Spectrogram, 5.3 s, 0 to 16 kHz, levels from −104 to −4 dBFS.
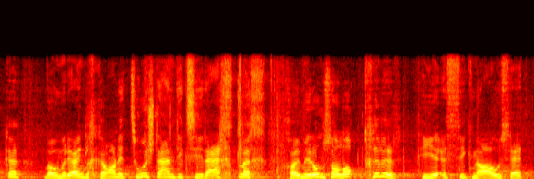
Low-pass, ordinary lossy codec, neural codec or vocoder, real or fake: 10.8 kHz; none; none; real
